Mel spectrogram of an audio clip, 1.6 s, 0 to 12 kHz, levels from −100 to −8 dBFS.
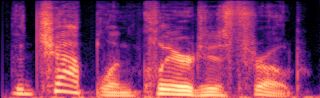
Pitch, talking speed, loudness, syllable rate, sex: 130 Hz, 190 wpm, -16 LUFS, 5.1 syllables/s, male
